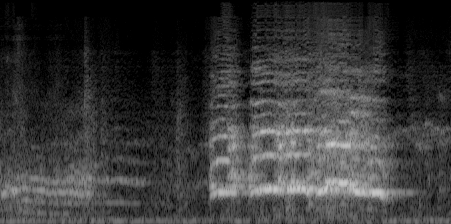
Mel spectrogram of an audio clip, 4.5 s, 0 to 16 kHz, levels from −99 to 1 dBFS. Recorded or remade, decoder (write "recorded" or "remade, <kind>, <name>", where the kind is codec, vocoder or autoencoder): remade, autoencoder, DAC-VAE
